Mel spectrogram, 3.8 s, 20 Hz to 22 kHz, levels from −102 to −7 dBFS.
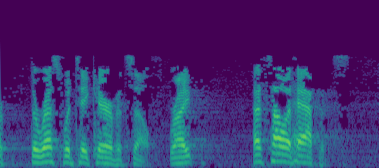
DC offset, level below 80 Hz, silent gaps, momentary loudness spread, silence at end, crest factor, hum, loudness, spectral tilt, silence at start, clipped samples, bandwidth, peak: under 0.1%; -74 dBFS; none; 13 LU; 0.55 s; 18 dB; none; -35 LUFS; -2.5 dB/octave; 0 s; under 0.1%; 5.8 kHz; -18 dBFS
